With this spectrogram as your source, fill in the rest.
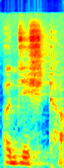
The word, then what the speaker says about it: अजिष्ठा: गुफाओं से कुछ दूरी पर अजिष्ठा नामक एक ग्राम है जिसका मूल उच्चारण अजिष्ठा है। ठीक है। इस नाम के आधार पर ही वर्तमान अजंता का उच्चारण होने लगा।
